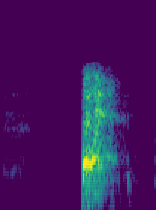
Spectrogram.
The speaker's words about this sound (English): Excuse me. I was going to sneeze for a minute.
